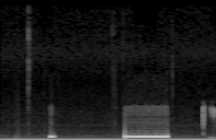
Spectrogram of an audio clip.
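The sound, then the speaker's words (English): An outgoing phone call, placed by pressing a button, rings on the line: a short beep, then one steady ringback tone lasting about half a second, followed by faint blips, all over a constant low electrical hum. No one speaks. “Shows it's ringing.”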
